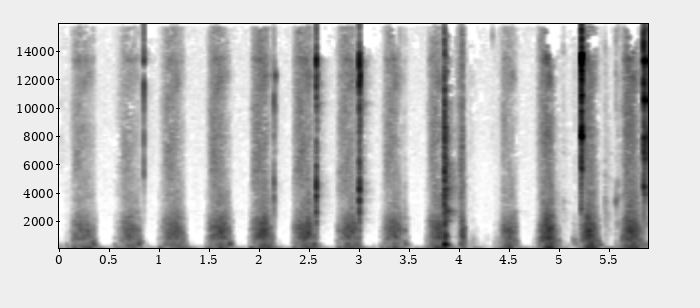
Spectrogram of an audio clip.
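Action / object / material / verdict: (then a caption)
scrape / foam microphone windscreen scratched with metal fingertip claws / foam / none. Metal claw rings worn on the fingertips of both hands aggressively scratch a large, soft, porous black foam windscreen over a microphone. Twelve separate rough, rasping strokes repeat at a brisk, slightly uneven pace, each a full-band scratchy burst heavy in low rumble with a faint high edge.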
